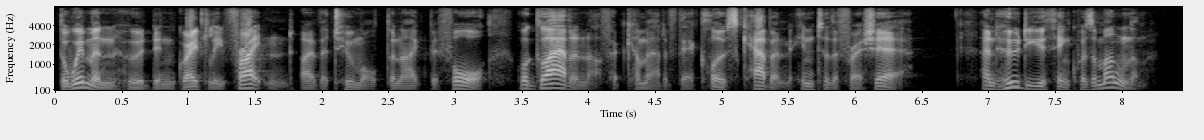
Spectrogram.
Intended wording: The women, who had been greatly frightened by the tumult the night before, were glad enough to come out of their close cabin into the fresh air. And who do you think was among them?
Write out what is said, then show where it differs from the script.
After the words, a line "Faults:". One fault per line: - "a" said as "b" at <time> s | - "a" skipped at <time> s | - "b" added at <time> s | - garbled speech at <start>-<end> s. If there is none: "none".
The women, who had been greatly frightened by the tumult the night before, were glad enough at come out of their close cabin into the fresh air. And who do you think was among them?
Faults:
- "to" said as "at" at 4.2 s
